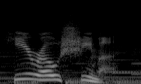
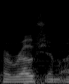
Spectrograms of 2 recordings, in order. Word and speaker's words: Hiroshima: He pronounced it Hiroshima. Now most say it's Hiroshima.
